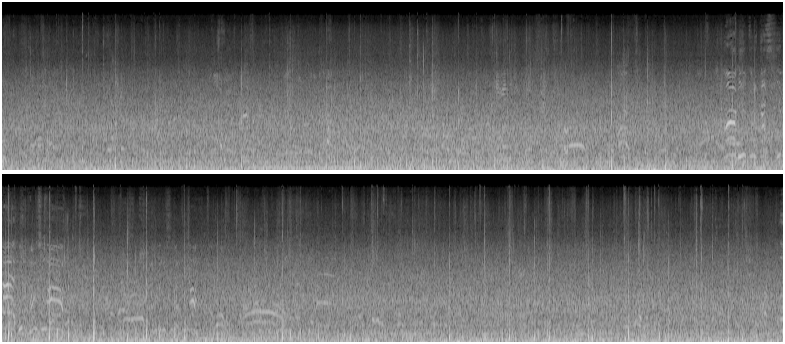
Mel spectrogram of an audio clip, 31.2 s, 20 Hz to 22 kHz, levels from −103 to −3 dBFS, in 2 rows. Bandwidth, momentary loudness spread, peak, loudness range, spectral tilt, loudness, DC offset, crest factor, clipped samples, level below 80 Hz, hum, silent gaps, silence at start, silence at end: 16 kHz; 4 LU; -4 dBFS; 3 LU; -6.5 dB/octave; -31 LUFS; under 0.1%; 24 dB; under 0.1%; -36 dBFS; none; none; 0 s; 0 s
